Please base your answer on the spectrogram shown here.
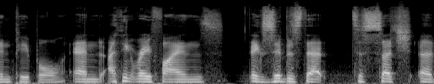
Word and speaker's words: Ralph Fiennes: Ray Fiennes or Ralph Fiennes? Ray Fiennes. Ray Fiennes. Fuck. I know. It's also obnoxious because his name is spelled Ralph.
